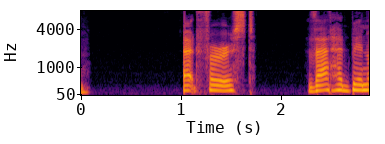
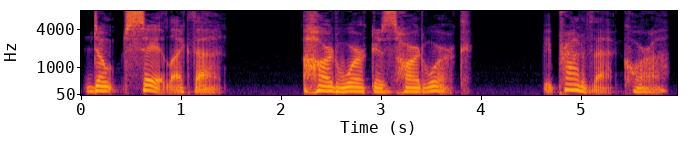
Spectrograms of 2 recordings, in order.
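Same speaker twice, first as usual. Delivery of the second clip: lightly voiced reassuring boyfriend. Man praising his girlfriend's hard work, lightly voiced. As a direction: encourage her, easing off on the name.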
